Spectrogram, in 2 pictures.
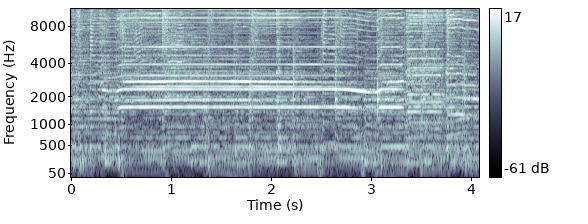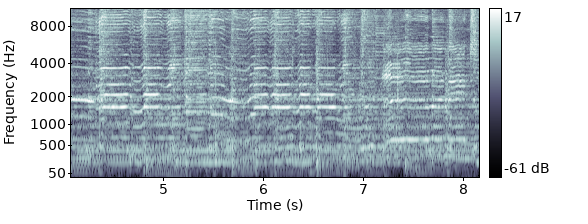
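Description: Bluegrass string band playing an instrumental break on banjo, guitars, mandolin and upright bass. A lead instrument holds one long high note for the first few seconds, then plays a sliding melody over the strummed and picked accompaniment.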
